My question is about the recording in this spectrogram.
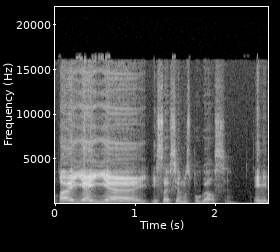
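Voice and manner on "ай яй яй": high, long-drawn yelp; pained cry. A narrator's reading. Donkey whose tail the bear cub yanked, pained cry. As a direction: wail "ai" slowly and high. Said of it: "ослик вдруг крикнул".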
